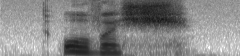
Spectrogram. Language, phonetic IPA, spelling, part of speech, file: Russian, [ˈovəɕː], овощ, noun, Ru-овощ.ogg
- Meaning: vegetable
